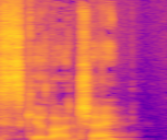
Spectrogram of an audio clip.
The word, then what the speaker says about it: Schillace: So my name is Brandi Schillace, and that is spelled S-C-H-I-L-L-A-C-E.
